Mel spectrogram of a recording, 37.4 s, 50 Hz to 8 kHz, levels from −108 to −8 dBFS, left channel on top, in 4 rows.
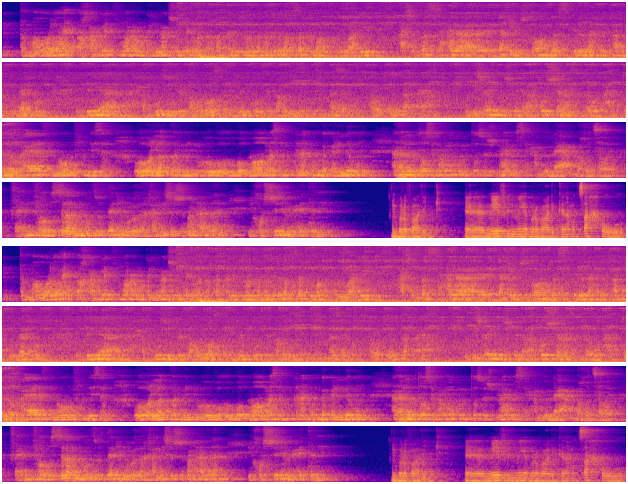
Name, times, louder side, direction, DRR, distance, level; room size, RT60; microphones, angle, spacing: voice 1, 0.3-5.6 5.9-15.9 16.3-27.9 28.2-32.9, equal, 65° right, -5 dB, 2.3 m, -32 dB
sound 1, 2.5-19.0, right 1 dB, 50° right, 0.9 m, -34 dB
voice 2, 33.9-34.4 35.0-37.4, left 2 dB, 30° left, 6 dB, 0.5 m, -31 dB
7.3 x 4.3 x 6.1 m, 0.97 s
head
